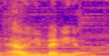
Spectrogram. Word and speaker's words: aluminium: And that's how anybody that's not American pronounces it, too. It's aluminium.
